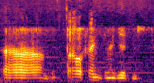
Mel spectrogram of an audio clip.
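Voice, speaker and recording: A man in his late twenties calling a radio show, speaking hesitantly with many pauses. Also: lowish voice, flat delivery, soft background music, low-quality recording. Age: late 20s. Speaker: caller. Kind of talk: phone-in question.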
